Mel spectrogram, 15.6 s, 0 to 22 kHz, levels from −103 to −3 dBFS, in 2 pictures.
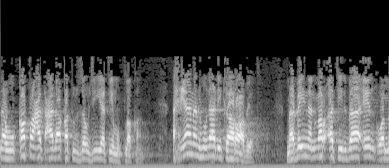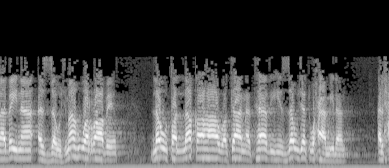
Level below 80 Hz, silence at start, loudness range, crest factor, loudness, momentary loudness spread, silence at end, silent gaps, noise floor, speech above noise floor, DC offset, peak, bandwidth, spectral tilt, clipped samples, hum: -58 dBFS; 0 s; 3 LU; 12 dB; -15 LUFS; 9 LU; 0 s; none; -49 dBFS; 35 dB; 0.8%; -2 dBFS; 6.6 kHz; -6 dB/octave; under 0.1%; none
